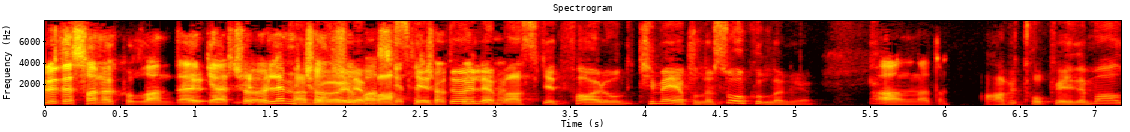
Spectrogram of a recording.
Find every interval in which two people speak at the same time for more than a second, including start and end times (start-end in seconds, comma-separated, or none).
0.9-3.1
